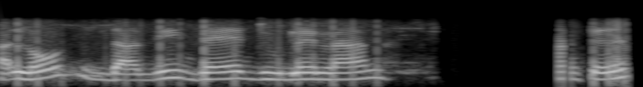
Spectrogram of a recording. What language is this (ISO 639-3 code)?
snd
